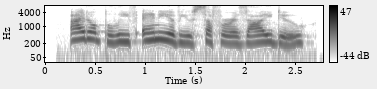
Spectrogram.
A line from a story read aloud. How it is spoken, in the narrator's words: cried Amy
